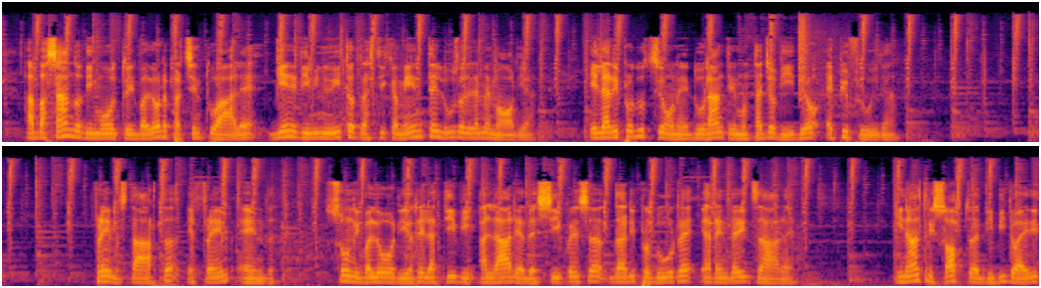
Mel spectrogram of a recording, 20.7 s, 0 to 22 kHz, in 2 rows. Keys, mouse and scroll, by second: 0.0-1.1 drag, 1.1 KP_0, 2.1 space, 5.7 space, 6.5-8.2 drag, 8.2 space, 10.6 space, 12.1-13.7 drag, 14.2-15.7 drag, 17.8-19.4 drag.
